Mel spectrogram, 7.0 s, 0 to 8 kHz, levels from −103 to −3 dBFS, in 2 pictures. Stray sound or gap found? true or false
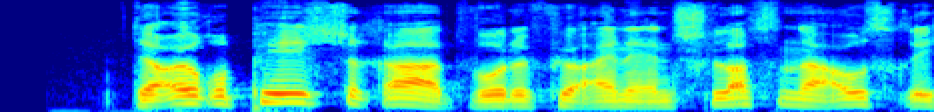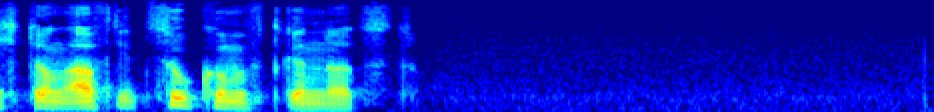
false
